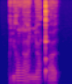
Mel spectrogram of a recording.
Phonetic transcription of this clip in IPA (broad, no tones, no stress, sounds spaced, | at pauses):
ɾʲ ʊ lˠ a n ʏ qʼ ə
